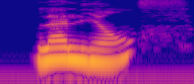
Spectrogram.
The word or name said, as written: alliance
